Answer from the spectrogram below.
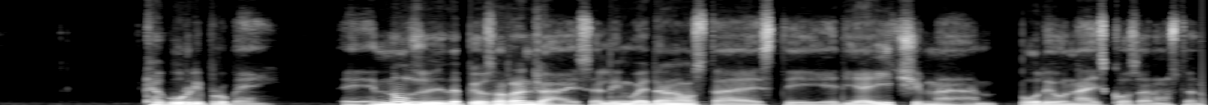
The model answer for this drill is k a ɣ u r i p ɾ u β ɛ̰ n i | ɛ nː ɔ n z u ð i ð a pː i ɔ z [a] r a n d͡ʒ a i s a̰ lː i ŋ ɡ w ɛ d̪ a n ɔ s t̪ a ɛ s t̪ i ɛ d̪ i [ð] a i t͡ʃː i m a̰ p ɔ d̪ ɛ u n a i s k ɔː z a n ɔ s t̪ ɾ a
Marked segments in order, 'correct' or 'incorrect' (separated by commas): correct, incorrect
